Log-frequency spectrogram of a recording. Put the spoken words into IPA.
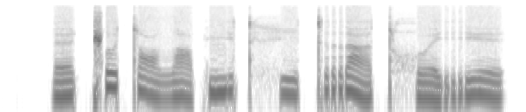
ɛ˩˧ ǁ ʊ˧˥ t ɔ˨˩ ðˤ a˧˩˧ p nʲ ɨ˦˨ t x i˨˩ t r a˧˩˧ t χʷ e˨˩ rʲ e˦˨

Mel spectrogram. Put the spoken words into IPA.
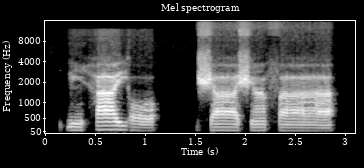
ɓ ĩ˨ h aː˦ j ɔ˨ | ʃ aː˨ ʃ ã˨ f aː˨

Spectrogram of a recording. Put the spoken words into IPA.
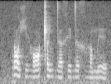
ɾ ɔ ç ɪ ɦ ɔ ǁ ə ʎ d ɜ x ɪ d ə x ɦ ʌ m ɪ

